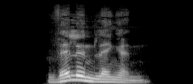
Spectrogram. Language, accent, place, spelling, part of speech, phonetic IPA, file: German, Germany, Berlin, Wellenlängen, noun, [ˈvɛlənˌlɛŋən], De-Wellenlängen.ogg
- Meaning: plural of Wellenlänge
